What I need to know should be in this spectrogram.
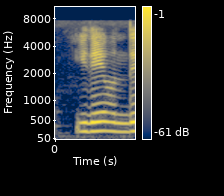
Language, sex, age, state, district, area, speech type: Tamil, female, 30-45, Tamil Nadu, Nagapattinam, rural, spontaneous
